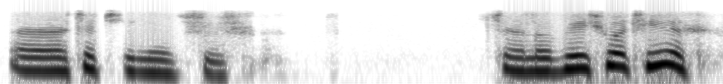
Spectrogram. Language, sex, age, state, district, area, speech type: Kashmiri, male, 30-45, Jammu and Kashmir, Anantnag, rural, conversation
